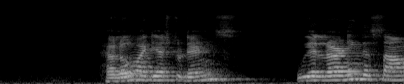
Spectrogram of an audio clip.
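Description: A middle-aged man speaks calmly and clearly, close to the microphone.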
